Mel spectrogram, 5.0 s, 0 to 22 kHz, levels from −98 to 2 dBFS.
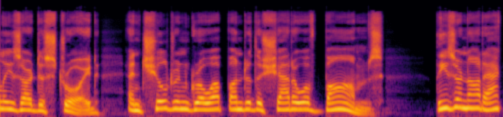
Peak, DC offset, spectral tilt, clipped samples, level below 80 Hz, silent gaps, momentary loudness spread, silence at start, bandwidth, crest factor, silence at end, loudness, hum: -2 dBFS; under 0.1%; -4.5 dB/octave; under 0.1%; -48 dBFS; none; 7 LU; 0 s; 16 kHz; 14 dB; 0.05 s; -16 LUFS; none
